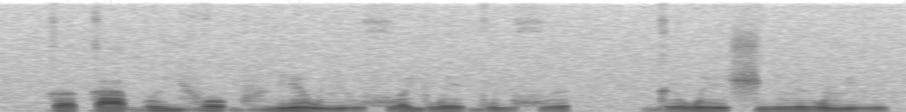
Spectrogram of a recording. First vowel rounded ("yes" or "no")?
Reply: no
